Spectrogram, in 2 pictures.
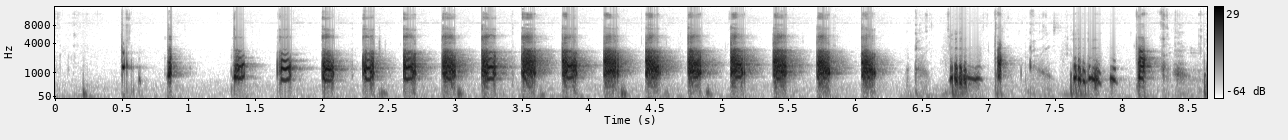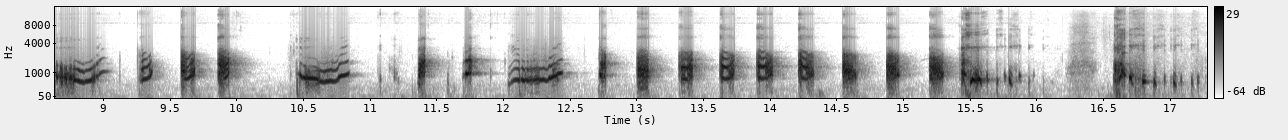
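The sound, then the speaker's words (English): A person mimics a wild turkey with their voice alone, using no call or diaphragm, starting with a long run of rapid, evenly spaced clucks, then warbling gobbles and yelps, loud, with no talking. “Hit me with a beautiful turkey call.”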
